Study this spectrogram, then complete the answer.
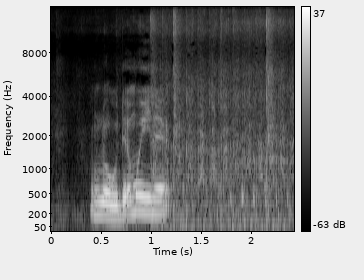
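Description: A pigeon flaps its wings loudly in take-off.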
